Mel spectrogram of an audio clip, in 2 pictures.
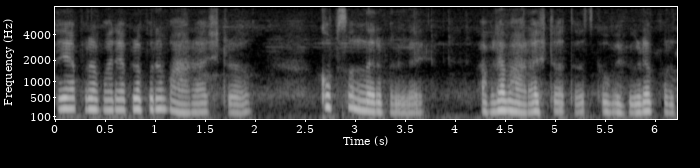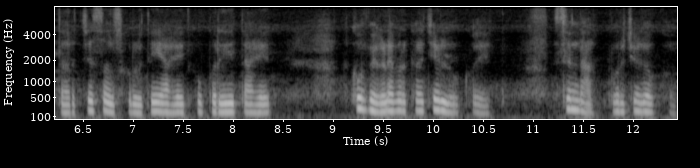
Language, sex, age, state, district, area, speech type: Marathi, female, 18-30, Maharashtra, Thane, urban, spontaneous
